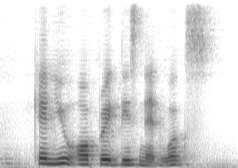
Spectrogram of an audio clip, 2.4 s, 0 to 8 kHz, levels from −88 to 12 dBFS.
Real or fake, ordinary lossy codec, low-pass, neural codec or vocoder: fake; none; none; codec, 16 kHz, about 1 kbps, DyCAST, with the encoder's durations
